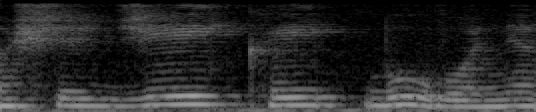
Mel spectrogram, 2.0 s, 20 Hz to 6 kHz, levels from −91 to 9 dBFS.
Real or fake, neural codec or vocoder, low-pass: real; none; 5.4 kHz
